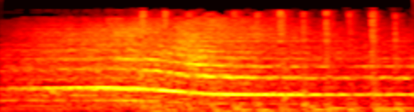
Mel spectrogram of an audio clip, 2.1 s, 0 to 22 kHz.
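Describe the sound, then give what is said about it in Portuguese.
A loud, high-pitched Formula 1 race car engine screams and sweeps past, its whining pitch dropping steadily as it goes, with no voices. “Ouvir o ronco de longe perceber a chegada do som reverberando no peito e confundindo o batimento cardíaco e logo, por um segundo, ensurdecer.”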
